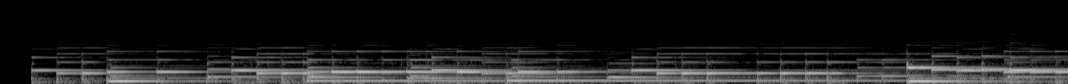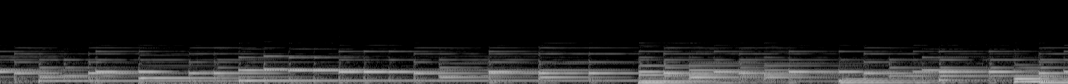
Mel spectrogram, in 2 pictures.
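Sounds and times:
piano instrumental: 0:00.3 - 0:21.3.

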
